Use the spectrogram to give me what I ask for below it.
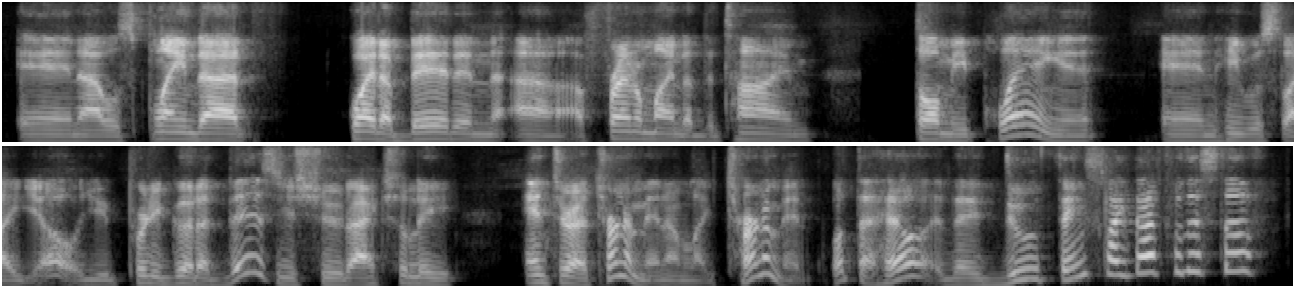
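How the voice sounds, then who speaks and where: Animated and medium-pitched at a moderate pace, this man, originally from Venezuela and later Miami, chats as a podcast guest who organizes tournaments. He tells stories in casual slang, acting out bits of dialogue, and the recording's highs are cut off.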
